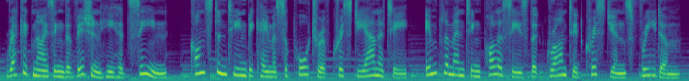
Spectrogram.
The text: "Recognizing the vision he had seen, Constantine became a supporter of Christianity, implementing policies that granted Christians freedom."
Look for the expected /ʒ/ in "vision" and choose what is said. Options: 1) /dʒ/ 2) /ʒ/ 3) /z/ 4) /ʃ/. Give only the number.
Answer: 2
